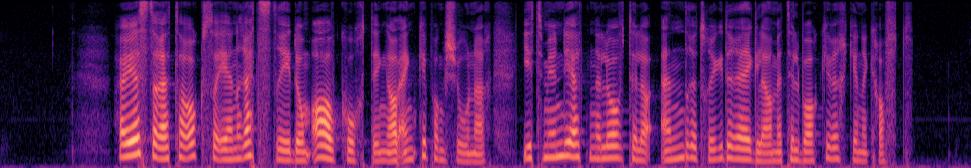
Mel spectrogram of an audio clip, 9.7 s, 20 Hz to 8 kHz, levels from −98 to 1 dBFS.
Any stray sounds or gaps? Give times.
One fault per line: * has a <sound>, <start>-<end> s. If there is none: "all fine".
all fine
